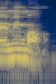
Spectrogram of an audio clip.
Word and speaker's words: enema: Next word ENEMA, ई का उच्चारण हम यहाँ पर ए कर रहे हैं, एन को हमने न पढ़ना है, ई को ई की मात्रा पढ़ते हैं और MA को माँ पढ़ेंगे। एनिमा, एनिमा, एनिमा मीन्स होता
